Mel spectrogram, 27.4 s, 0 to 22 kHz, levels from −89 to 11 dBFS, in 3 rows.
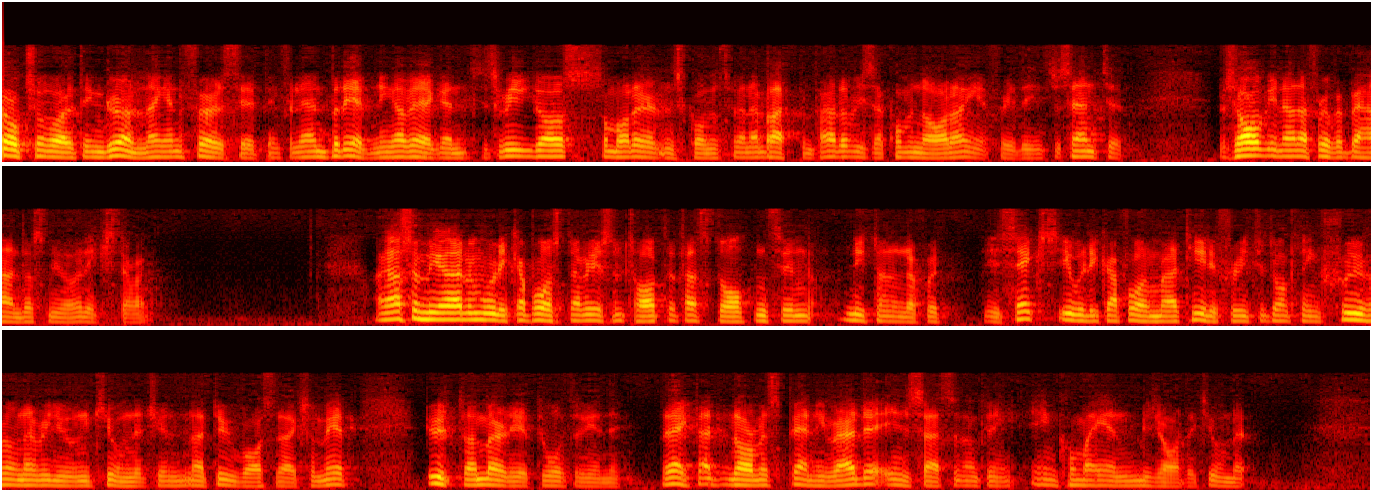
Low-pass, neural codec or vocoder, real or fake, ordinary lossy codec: none; codec, 16 kHz, 1.1 kbps, Voila-Tokenizer; fake; none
